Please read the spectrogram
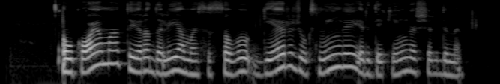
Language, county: Lithuanian, Klaipėda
